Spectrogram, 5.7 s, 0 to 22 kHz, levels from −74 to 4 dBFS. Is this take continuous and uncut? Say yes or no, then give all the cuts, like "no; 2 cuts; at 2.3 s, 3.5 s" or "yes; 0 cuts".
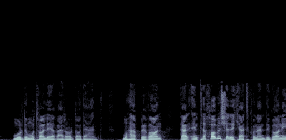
yes; 0 cuts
